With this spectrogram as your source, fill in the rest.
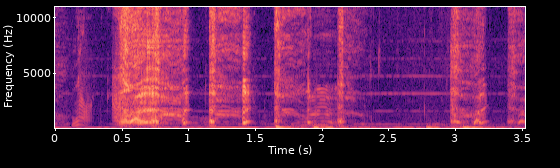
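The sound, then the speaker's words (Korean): Repeated harsh retching and coughing from a person who has slumped down to the ground: a longer strained heave, then a quick string of sharp coughs and gags in irregular bursts, with no other talk. “그 자리에 주저앉아서 미친 듯이 헛구역질을 하기 시작했어요.”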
